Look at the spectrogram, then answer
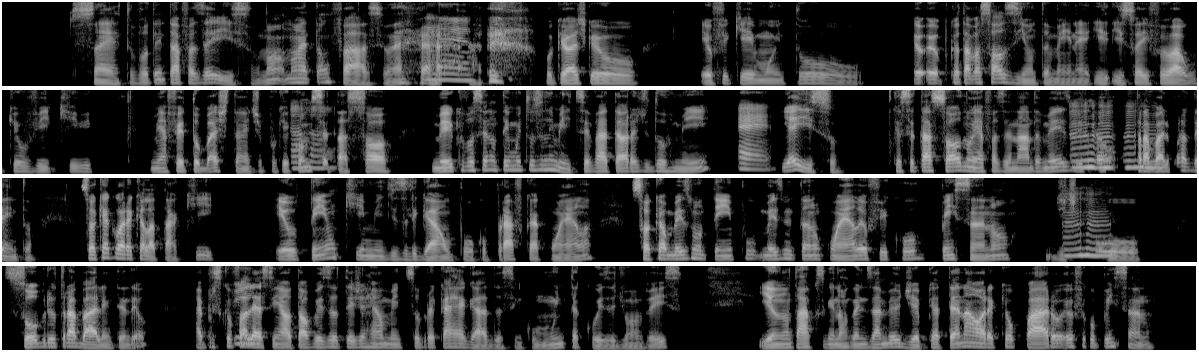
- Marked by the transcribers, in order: laugh
- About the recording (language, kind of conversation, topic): Portuguese, advice, Como posso organizar melhor meu dia quando me sinto sobrecarregado com compromissos diários?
